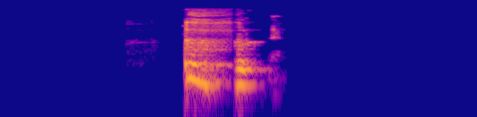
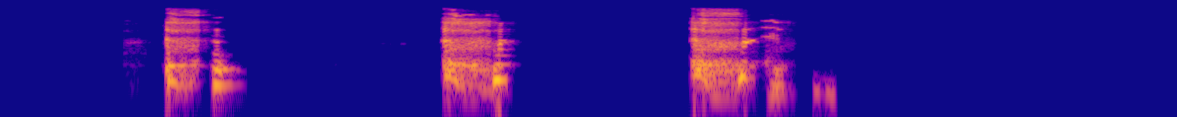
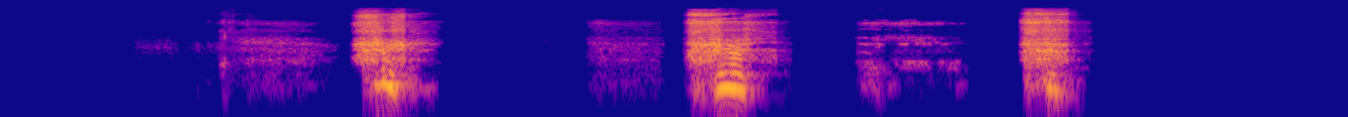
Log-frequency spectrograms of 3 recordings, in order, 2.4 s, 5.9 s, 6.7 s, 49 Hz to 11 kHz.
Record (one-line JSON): {"cough_length": "2.4 s", "cough_amplitude": 29298, "cough_signal_mean_std_ratio": 0.27, "three_cough_length": "5.9 s", "three_cough_amplitude": 30055, "three_cough_signal_mean_std_ratio": 0.3, "exhalation_length": "6.7 s", "exhalation_amplitude": 30854, "exhalation_signal_mean_std_ratio": 0.31, "survey_phase": "beta (2021-08-13 to 2022-03-07)", "age": "45-64", "gender": "Female", "wearing_mask": "No", "symptom_runny_or_blocked_nose": true, "symptom_sore_throat": true, "symptom_fatigue": true, "symptom_onset": "2 days", "smoker_status": "Never smoked", "respiratory_condition_asthma": false, "respiratory_condition_other": false, "recruitment_source": "Test and Trace", "submission_delay": "2 days", "covid_test_result": "Positive", "covid_test_method": "RT-qPCR", "covid_ct_value": 26.9, "covid_ct_gene": "N gene"}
